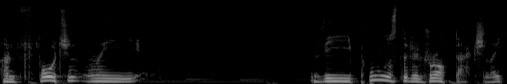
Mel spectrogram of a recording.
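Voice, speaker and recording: A young man, a gaming channel host, casually talking through a gameplay guide in a relaxed, explanatory way, sounding tired and yawning. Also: medium pitch, slow pace, faint music behind. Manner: relaxed, explanatory, frequent ums.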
